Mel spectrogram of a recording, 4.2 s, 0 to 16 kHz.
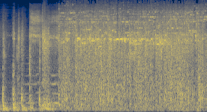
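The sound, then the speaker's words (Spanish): An enormous glass pane smashes as a 90-kilo man hurls himself into it. A few loud, sharp crashing impacts come first, then a dense, sustained wash of noise holds at high volume. “El impacto de sus 90 kilos sumados al esfuerzo parten en mil pedazos el enorme cristal.”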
